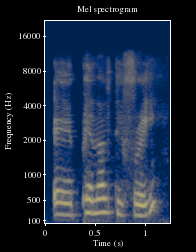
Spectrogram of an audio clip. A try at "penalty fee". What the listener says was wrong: No, it's free. It's fee. Penalty fee.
